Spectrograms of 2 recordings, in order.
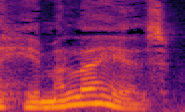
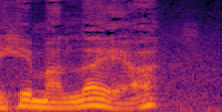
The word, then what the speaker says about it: Himalaya: Or is it, in the sense that, is that how it's pronounced? Well, no, it's not. You can say Himalaya. Westerners tend to like putting S's on the end of things. But I understand it is more correctly pronounced Himalaya.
